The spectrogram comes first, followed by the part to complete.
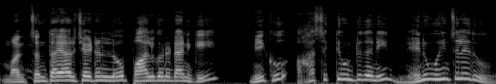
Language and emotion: Telugu, surprised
